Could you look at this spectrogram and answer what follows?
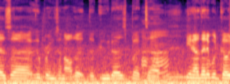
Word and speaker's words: Gouda: Because I know they carry a lot of the Goudas. Yeah. So interesting. Now, for those of you who don't know, if you truly are of the Dutch persuasion, you would pronounce it Gouda.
